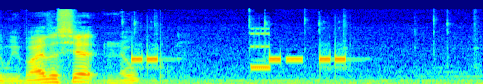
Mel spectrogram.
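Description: A computer game's interface gives short electronic beeps.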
